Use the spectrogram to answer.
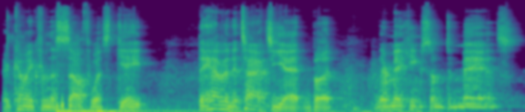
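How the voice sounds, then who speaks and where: A man's voice: lowish voice, steady tone, moderate pace, slight background noise, close to an everyday voice. A man playing a brusque armed town guard in a tabletop game, speaking bluntly in an everyday voice. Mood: urgent warning. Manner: urgent, blunt, plain-spoken. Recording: music behind the voice.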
